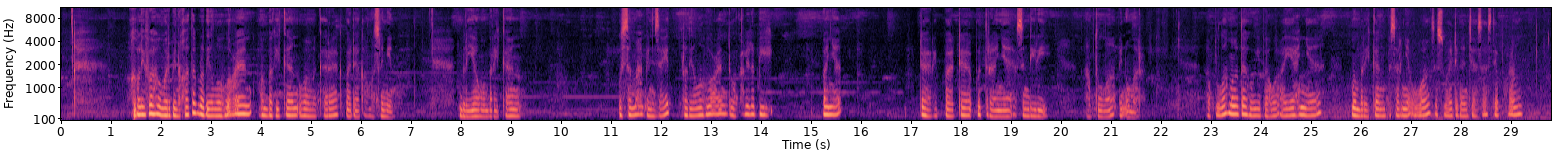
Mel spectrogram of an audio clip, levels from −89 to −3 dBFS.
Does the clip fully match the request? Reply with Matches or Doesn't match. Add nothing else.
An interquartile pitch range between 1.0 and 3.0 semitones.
Doesn't match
